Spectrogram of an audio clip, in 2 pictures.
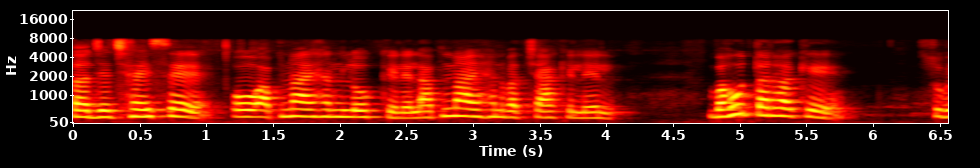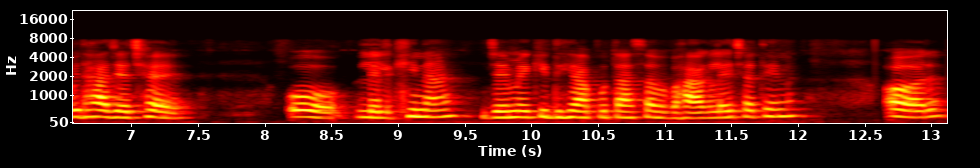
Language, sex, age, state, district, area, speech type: Maithili, female, 18-30, Bihar, Muzaffarpur, rural, spontaneous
